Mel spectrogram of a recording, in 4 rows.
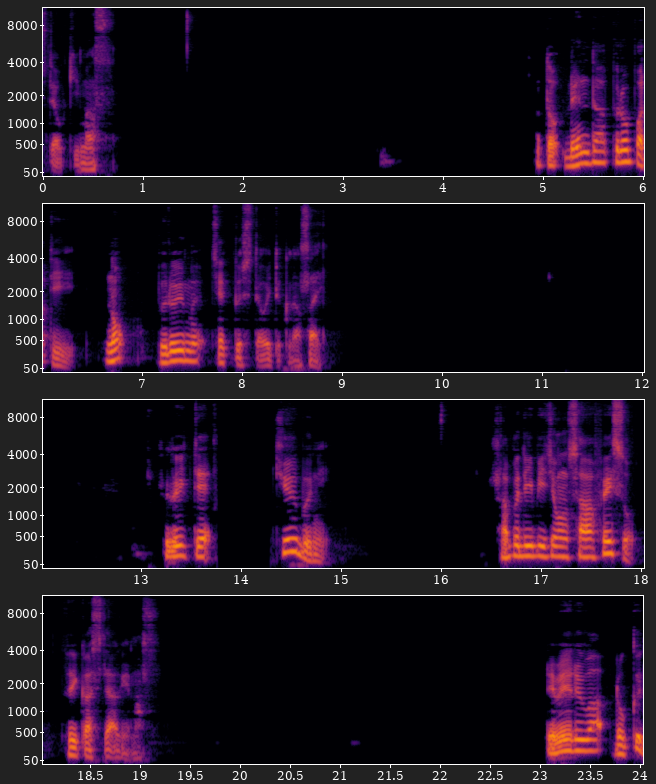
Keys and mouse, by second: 1.4 click, 5.7 click, 7.8 click, 10.5 click, 12.1 click, 13.3-13.6 shift+middle drag, 15.2-18.0 drag, 20.4 click, 21.4 click, 21.7 click, 22.2 click.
